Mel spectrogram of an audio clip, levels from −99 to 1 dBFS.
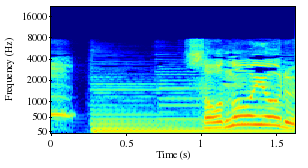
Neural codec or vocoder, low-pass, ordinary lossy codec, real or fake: none; none; none; real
